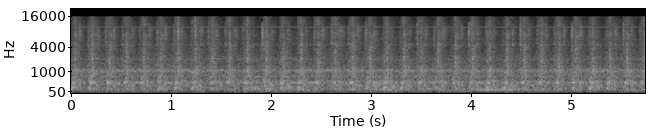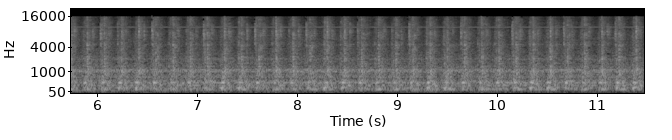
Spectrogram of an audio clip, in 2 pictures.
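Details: CNY computer embroidery machine serviced from Banjarnegara, Central Java, that arrived with its motor (dinamo) not turning at all and the bobbin case missing; steady, even stitching rhythm about once a second over constant motor hum, no knocks or grinding, one colour finished. Normal stitching.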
